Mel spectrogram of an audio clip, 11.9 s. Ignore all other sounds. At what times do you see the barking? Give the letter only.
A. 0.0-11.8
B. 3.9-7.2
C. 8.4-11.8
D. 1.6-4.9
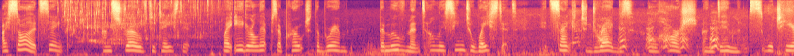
C.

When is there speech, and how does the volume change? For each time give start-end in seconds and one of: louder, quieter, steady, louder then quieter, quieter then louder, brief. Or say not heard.
0.0-11.8 steady.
